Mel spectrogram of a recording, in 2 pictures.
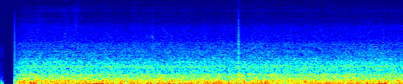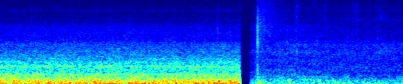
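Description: Adria motorhome driving along a motorway: a loud, steady drone of road, tyre and engine noise. It cuts off suddenly near the end, giving way to much quieter outdoor ambience.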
